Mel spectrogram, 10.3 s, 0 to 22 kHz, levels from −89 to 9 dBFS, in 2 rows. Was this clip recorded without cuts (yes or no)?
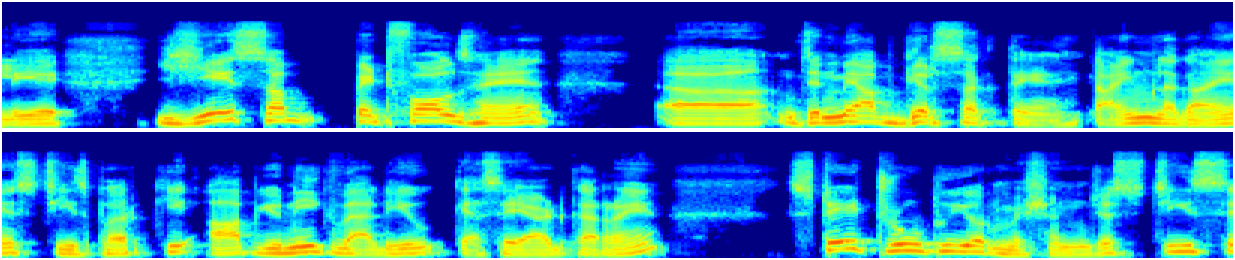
no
